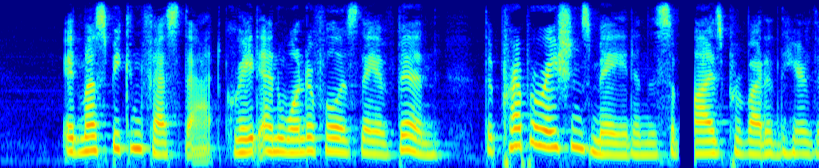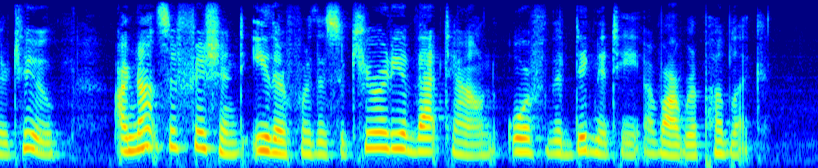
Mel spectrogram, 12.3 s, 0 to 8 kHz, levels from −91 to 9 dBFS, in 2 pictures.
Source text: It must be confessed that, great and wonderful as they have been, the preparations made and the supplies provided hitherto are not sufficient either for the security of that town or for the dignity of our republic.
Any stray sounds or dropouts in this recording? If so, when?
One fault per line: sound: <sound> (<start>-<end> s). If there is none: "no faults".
sound: dropout (5.1-5.2 s)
